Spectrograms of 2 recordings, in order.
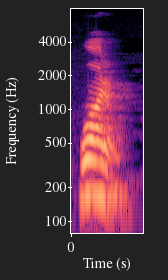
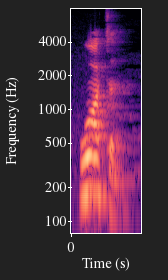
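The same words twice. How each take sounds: First: It is said in an American accent. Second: It is said in a British accent. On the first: "the first number is the American pronunciation accent" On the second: "the second one is the British pronunciation accent"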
